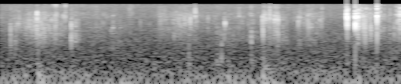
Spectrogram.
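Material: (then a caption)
Plastic, gel. A pink eye mask with a clear plastic shell filled with gel beads and a fabric edging is held in both hands and squeezed by fingertips. Soft, continuous crinkling and crackling is heard, with brief bright clicks standing out near the end.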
